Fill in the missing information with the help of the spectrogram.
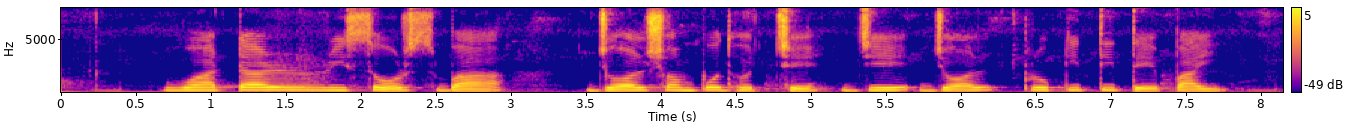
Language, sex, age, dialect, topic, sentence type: Bengali, female, 18-24, Northern/Varendri, agriculture, statement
